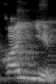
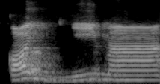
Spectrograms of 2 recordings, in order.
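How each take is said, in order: First: The word ends with a bare consonant sound. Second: The word ends with a long vowel sound. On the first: The speaker calls it wrong. "bukan qayyim atau iwaj. Salah" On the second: The speaker calls it right. "Harusnya seperti itu"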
